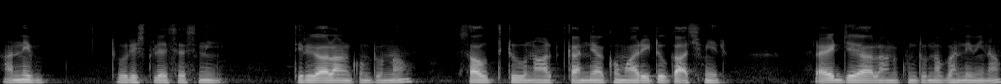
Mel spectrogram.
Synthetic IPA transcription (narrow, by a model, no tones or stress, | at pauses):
ɐ̰nːi | ʈuːɾisʈpleːsesni | t̪iɾiɡaːlɐnukuɳʈunːaːm | sɐwt̪ʰʈunaːɾt̪ʰkɐnjaːkumaːɾiʈukaːʃmiːɾ | ɾʔɐ̰jʈ̚t͡ʃɛːjaːlɐnukuɳʈunːɐbɐɳɖiʋiːnɐ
